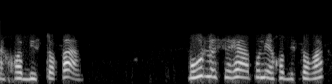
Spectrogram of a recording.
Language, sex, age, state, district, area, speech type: Assamese, female, 18-30, Assam, Kamrup Metropolitan, urban, conversation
